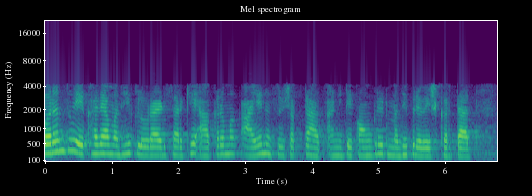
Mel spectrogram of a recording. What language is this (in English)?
Marathi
